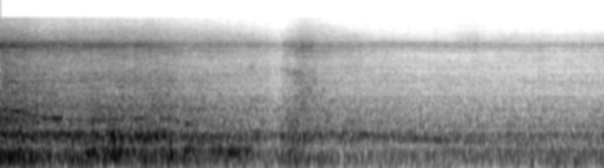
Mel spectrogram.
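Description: A truck engine rumbles nearby and slowly fades.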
